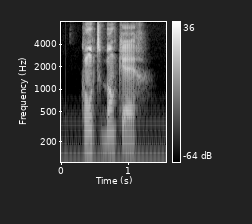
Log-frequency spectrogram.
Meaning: bank account (fund deposited by a customer for safekeeping in a bank)
- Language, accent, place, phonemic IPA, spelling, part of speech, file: French, France, Lyon, /kɔ̃t bɑ̃.kɛʁ/, compte bancaire, noun, LL-Q150 (fra)-compte bancaire.wav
